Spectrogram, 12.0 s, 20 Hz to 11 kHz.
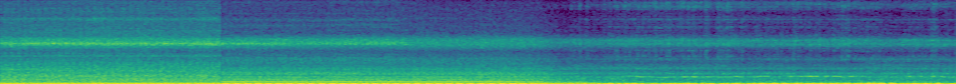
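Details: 1969 Ford Mustang carbureted V8, first start after fuel issue, gas just added: fires and holds a fast raised idle that never drops; hand-choking failed.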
